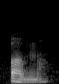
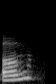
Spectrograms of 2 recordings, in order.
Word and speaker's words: homme: But in French, just like in Spanish, the H is not pronounced. So with le homme, we end up trying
